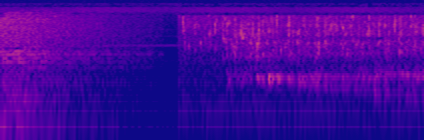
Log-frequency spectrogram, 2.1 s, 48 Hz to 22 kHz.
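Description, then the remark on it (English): After a short moment of near-silence, water starts running from a tap in a steady hiss, filling a jug with drinking water, with a faint rising tone like a container filling. “Bring a one or five gallon jug to one of our 10 watershed locations and fill them with fresh, pure water.”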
